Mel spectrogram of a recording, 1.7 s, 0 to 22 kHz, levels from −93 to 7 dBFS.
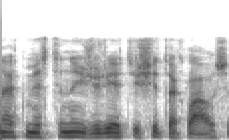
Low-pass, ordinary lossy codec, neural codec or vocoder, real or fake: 7.2 kHz; MP3, 96 kbps; codec, 16 kHz, 8 kbps, FreqCodec, larger model; fake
